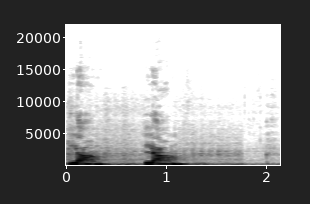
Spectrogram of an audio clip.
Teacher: பற்களையும் சேர்க்க வேண்டாம். நாக்கினுடைய நுனிப்பகுதிதான் முன் மேற்பற்களின் ஈரை சற்று பின்னால் தொட வேண்டும்.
